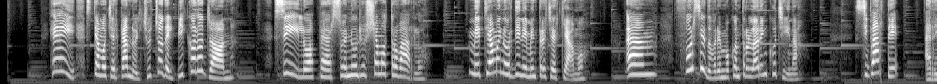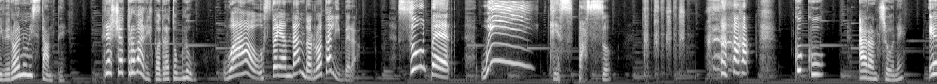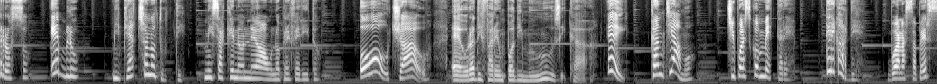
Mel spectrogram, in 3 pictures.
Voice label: female Italian gaming animation; devine voices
